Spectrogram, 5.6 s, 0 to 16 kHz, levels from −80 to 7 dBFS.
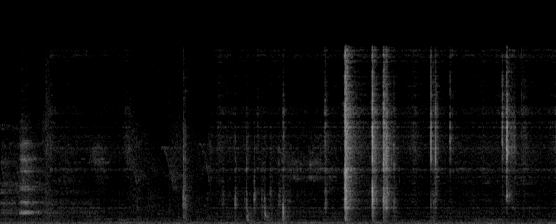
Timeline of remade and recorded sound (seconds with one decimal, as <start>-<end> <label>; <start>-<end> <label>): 0.0-0.5 recorded; 0.5-1.3 remade; 1.3-2.1 recorded; 2.1-5.6 remade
